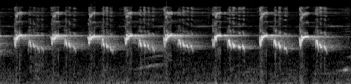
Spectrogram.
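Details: Training recording of a small bird with harsh bursts (tembakan kasar): loud, clean, down-slurred whistled notes repeated roughly twice a second in a steady series.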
